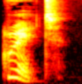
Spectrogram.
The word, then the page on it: grit: British English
